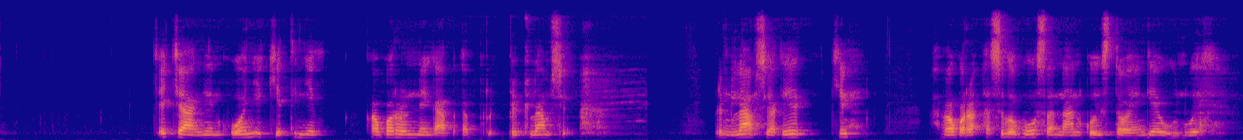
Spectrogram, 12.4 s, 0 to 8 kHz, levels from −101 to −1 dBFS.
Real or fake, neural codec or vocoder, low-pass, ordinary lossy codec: real; none; 7.2 kHz; none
